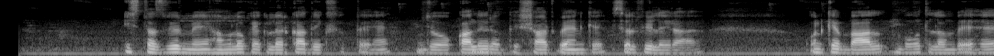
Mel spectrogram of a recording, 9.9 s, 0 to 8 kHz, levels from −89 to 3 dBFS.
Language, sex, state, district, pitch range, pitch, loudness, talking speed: Hindi, male, Uttar Pradesh, Deoria, 105-130 Hz, 125 Hz, -27 LUFS, 155 wpm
